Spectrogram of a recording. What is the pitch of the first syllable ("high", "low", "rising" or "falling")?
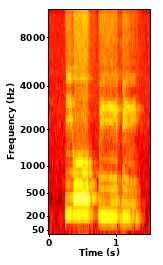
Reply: high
